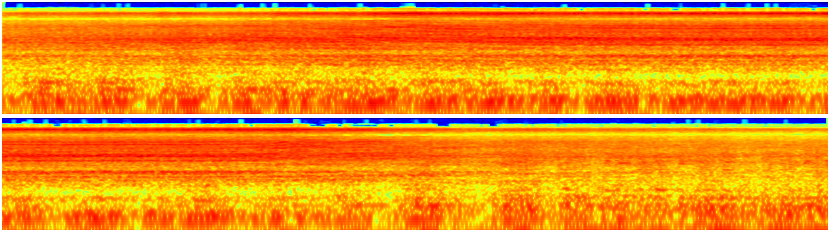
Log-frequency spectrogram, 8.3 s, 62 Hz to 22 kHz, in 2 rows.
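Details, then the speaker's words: 1946 Ford-bodied truck with ACES EFI and Killshot timing control, idle speed adjusted by temperature: loping, uneven, sagging idle dropping to about 700–750 RPM despite being set at 850. Cause unknown, owner asks ACES. "why the H it was down to like 700 RPM 750 it set it at 850 I don't know what's up Aces let me know"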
